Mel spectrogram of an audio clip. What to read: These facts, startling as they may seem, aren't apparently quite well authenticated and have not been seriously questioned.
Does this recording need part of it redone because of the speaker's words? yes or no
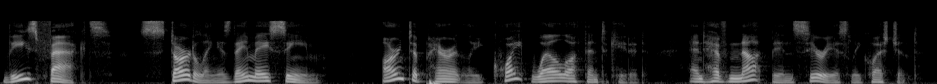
no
